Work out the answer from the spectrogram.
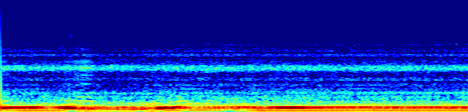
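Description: Rally car's engine idling at the start line of a special stage, heard from inside the cabin as a steady low drone that swells and eases slightly.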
